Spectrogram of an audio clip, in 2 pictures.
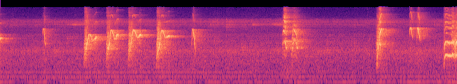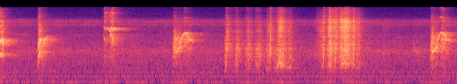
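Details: A captive brown-throated sunbird, chirping continuously, used as a lure to train other sunbirds, gives a run of sharp, high chips and short twittering bursts, spaced irregularly over several seconds, with a faint steady hum beneath.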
